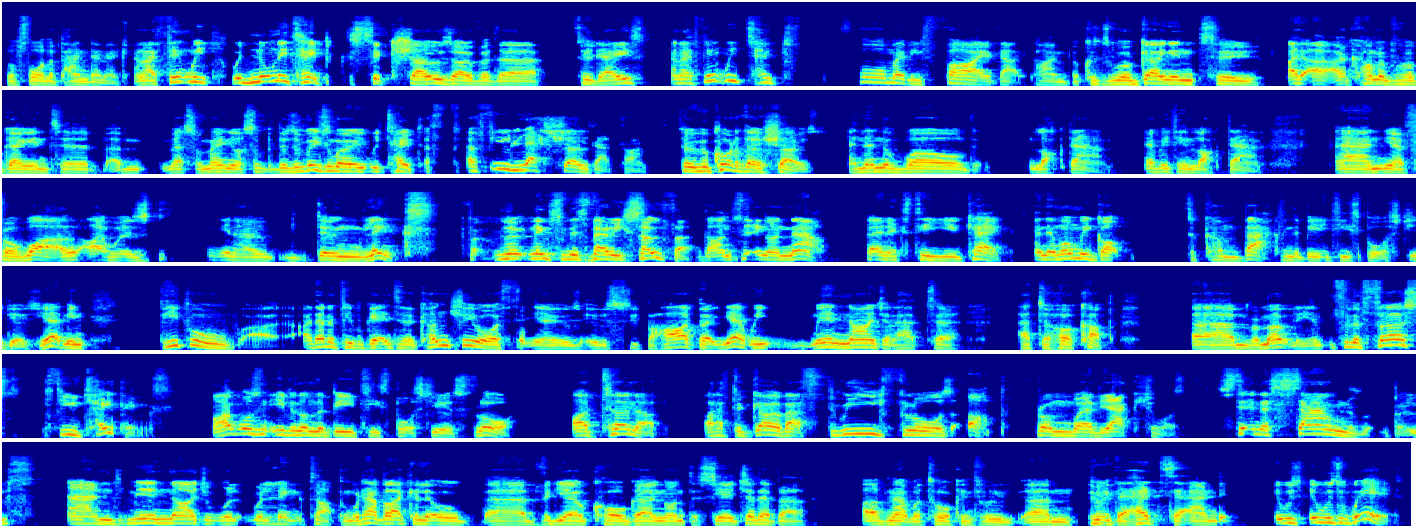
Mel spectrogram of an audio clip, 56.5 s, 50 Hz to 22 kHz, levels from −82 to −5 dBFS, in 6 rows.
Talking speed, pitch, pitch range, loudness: 240 wpm, 135 Hz, 120-165 Hz, -28 LUFS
